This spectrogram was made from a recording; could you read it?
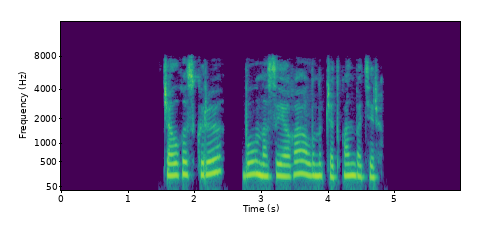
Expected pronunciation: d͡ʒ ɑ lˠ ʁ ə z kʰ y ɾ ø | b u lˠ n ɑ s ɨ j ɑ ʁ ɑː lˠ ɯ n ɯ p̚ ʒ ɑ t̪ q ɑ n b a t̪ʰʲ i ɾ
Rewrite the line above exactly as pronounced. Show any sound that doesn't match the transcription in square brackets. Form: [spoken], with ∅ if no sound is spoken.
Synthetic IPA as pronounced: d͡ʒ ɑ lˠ ʁ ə z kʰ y ɾ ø | b u lˠ n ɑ s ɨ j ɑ ʁ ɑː lˠ ɯ n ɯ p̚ [d͡ʒ] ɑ t̪ q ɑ n b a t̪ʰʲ i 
